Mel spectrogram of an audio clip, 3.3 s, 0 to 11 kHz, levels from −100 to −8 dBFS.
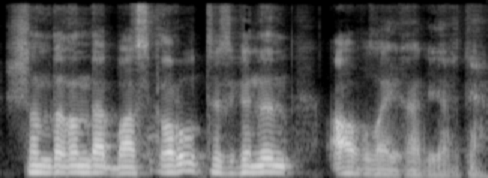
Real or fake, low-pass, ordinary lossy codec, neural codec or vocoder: fake; 9.9 kHz; AAC, 64 kbps; codec, 44.1 kHz, 2.6 kbps, SNAC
